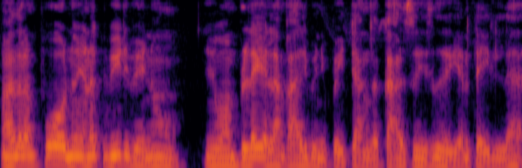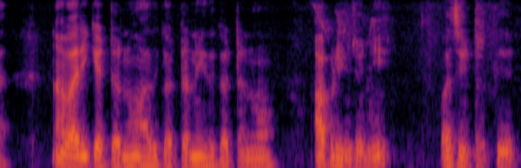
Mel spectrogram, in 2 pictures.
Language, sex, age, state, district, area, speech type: Tamil, female, 60+, Tamil Nadu, Madurai, urban, spontaneous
